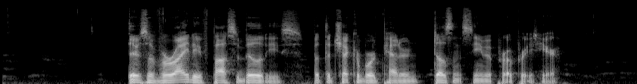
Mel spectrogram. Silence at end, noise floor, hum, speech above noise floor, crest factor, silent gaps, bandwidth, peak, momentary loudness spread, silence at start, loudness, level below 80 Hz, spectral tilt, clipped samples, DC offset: 0.8 s; -62 dBFS; none; 44 dB; 18 dB; none; 15 kHz; 0 dBFS; 10 LU; 1.3 s; -18 LUFS; -36 dBFS; -5.5 dB/octave; under 0.1%; under 0.1%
